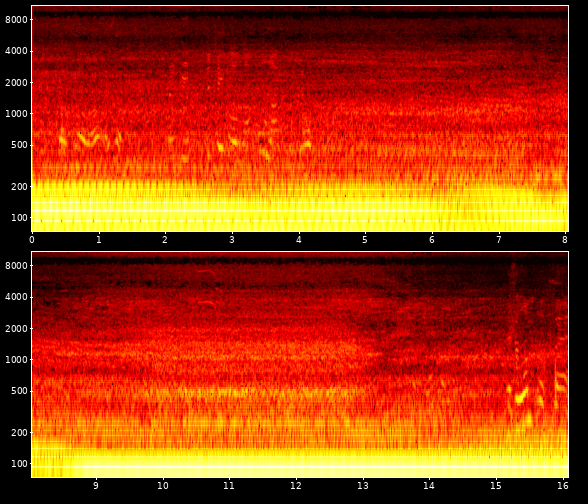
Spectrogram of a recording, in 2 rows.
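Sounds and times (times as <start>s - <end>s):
car engine idling: 0.0s - 16.0s.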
